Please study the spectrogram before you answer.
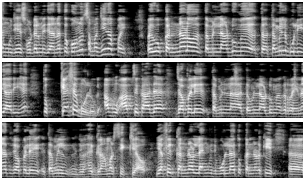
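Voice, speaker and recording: A male teacher gives a chatty spoken-English lesson, slowly drilling English phrases. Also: high voice.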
